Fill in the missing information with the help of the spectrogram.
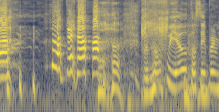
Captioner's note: laughter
